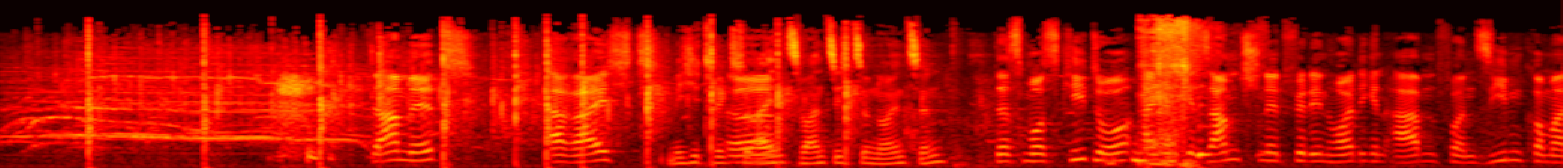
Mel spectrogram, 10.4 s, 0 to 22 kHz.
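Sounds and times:
crowd applauding, cheering and whooping: 0.0 - 2.6
sharp loud claps or slaps: 0.6 - 4.8
speech: 2.0 - 10.4.

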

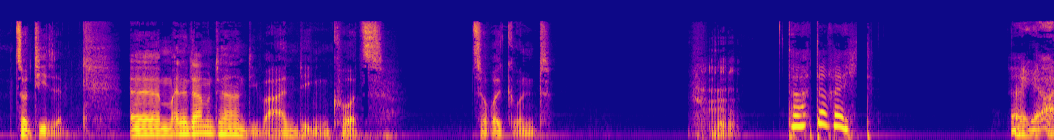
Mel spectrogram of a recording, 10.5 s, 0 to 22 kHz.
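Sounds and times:
speech: 0.2 - 4.0, 4.7 - 5.6, 6.9 - 8.8, 10.1 - 10.5
short guttural burp: 6.9 - 7.5.

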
